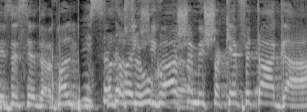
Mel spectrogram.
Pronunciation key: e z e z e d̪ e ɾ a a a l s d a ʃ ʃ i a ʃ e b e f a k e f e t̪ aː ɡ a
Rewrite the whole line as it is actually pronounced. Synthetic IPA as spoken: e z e s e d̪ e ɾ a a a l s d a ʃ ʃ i a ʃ e m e ʃ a k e f e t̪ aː ɡ a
